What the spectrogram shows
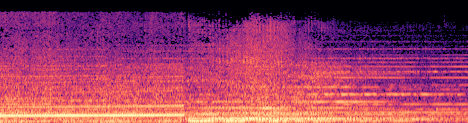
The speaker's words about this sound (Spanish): Ahora Patrick atraviesa el paisaje blanco de la ciudad con su moto.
